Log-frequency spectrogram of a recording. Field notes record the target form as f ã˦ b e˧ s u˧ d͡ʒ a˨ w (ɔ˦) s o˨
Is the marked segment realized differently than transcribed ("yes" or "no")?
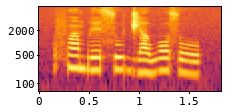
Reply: yes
